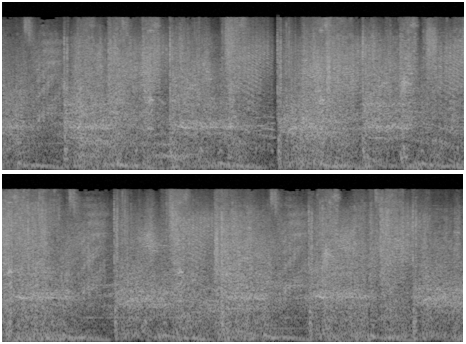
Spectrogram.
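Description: Game magic effects whoosh and crackle in a fight.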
